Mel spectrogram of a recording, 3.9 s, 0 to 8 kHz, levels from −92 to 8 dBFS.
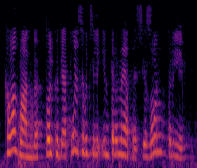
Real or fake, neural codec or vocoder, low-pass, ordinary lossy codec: fake; codec, 16 kHz in and 24 kHz out, 0.6 kbps, FireRedTTS-2 codec; 7.2 kHz; MP3, 32 kbps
